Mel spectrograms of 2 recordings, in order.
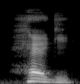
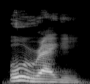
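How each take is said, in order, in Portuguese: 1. Ela é pronunciada à maneira do português brasileiro. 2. Ela é pronunciada à maneira inglesa.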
